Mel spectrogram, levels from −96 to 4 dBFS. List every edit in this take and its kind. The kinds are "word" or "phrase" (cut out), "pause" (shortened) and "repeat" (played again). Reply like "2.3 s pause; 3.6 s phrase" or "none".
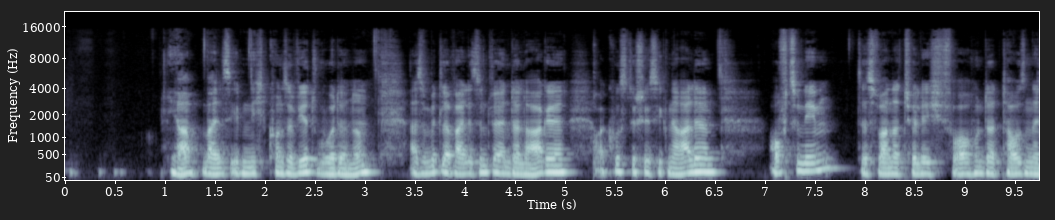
5.3 s word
